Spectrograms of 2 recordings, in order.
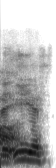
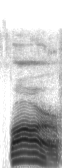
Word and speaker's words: Favre: How do you pronounce his last name? Favre? Brett Yeah, Favre. the E is silent. The E is Brett silent. Right. Favre.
